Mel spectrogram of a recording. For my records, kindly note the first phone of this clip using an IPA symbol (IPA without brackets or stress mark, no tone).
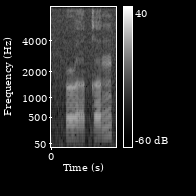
ɹ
